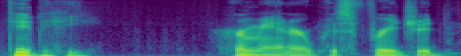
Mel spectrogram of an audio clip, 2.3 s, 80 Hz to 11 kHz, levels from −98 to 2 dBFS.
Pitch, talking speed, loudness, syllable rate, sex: 105 Hz, 155 wpm, -18 LUFS, 5.1 syllables/s, male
